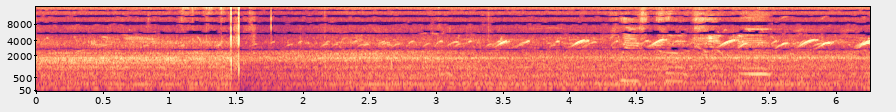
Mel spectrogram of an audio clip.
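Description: Small birds chirping: a quickening run of short, high chirps from about three seconds in, over a steady background hiss. A single sharp click about a second and a half in.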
